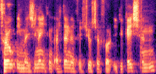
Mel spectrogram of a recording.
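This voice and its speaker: A man with an Arabic accent, medium in pitch, at a moderate pace. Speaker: academic conference speaker. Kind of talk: conference presentation. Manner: halting.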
